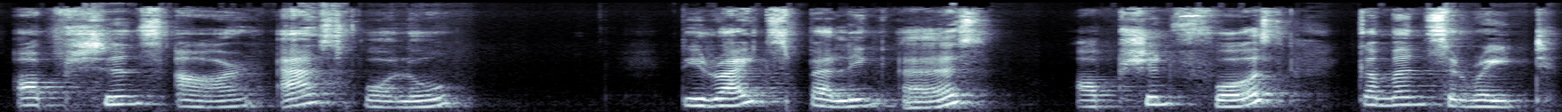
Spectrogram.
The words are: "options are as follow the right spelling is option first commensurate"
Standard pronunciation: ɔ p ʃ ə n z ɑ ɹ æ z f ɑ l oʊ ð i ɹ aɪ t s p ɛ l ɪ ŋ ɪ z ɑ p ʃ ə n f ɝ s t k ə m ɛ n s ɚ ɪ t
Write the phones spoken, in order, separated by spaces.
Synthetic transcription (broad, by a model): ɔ p ʃ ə n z ɑ ɹ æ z f ɑ l oʊ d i ɹ aɪ t s p ɛ l ɪ ŋ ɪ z ɑ p ʃ ə n f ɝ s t k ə m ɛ n s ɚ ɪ t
